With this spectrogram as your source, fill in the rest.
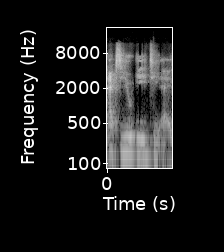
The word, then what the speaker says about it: Xueta: It's spelled Xueta.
